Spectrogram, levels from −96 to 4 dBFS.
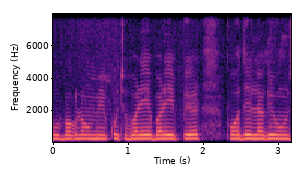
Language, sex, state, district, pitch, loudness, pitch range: Hindi, female, Uttar Pradesh, Deoria, 235 Hz, -25 LUFS, 235-240 Hz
